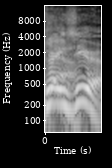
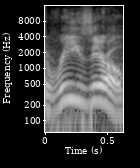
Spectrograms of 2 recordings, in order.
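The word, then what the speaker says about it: Re:Zero: with it doesn't matter why would you pronounce re as ray cause i just did because of solfege no it didn't read okay re-zero it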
